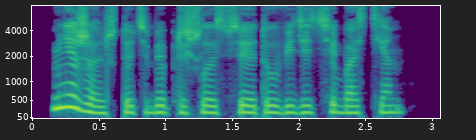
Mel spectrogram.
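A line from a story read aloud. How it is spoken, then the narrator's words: Calm voice. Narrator (Russian): сказала леди Сила спокойным голосом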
